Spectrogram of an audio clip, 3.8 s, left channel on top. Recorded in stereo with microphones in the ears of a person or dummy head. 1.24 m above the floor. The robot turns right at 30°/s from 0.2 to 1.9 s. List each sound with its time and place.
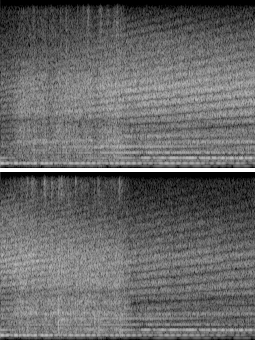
0.0 s a drone: 40° right (ahead or behind); by 3.8 s 20° left (ahead or behind)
